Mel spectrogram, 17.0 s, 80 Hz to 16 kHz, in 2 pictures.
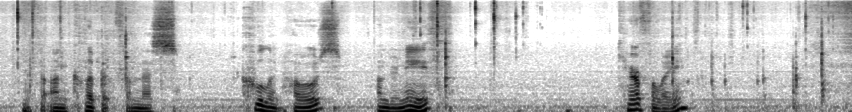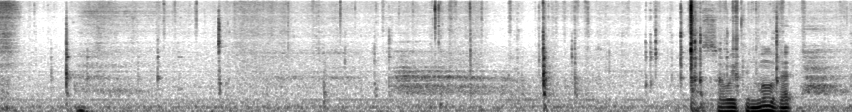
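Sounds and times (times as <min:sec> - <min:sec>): short rustle: 0:06.3 - 0:16.7
light clicks and knocks: 0:11.6 - 0:16.5.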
